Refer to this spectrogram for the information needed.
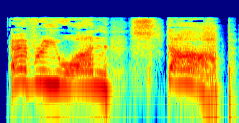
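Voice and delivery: high, loud, drawn-out halt order; commanding shout. A narrator's reading. Leader halting the deserters, commanding shout. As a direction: bellow a slow, high command to freeze. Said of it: "capable of raising my voice quite like that".

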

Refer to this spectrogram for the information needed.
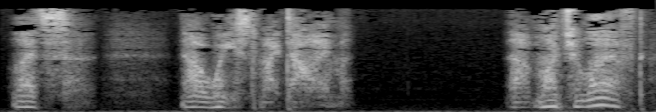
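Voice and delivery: faint dying whisper; weak whisper. Acted. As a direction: barely breathe the words out. Dying man speaks weakly.

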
